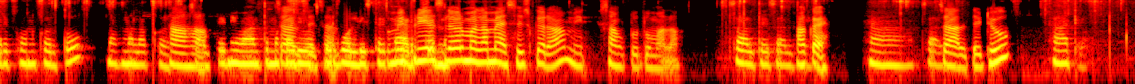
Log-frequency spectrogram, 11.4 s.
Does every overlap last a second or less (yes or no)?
no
